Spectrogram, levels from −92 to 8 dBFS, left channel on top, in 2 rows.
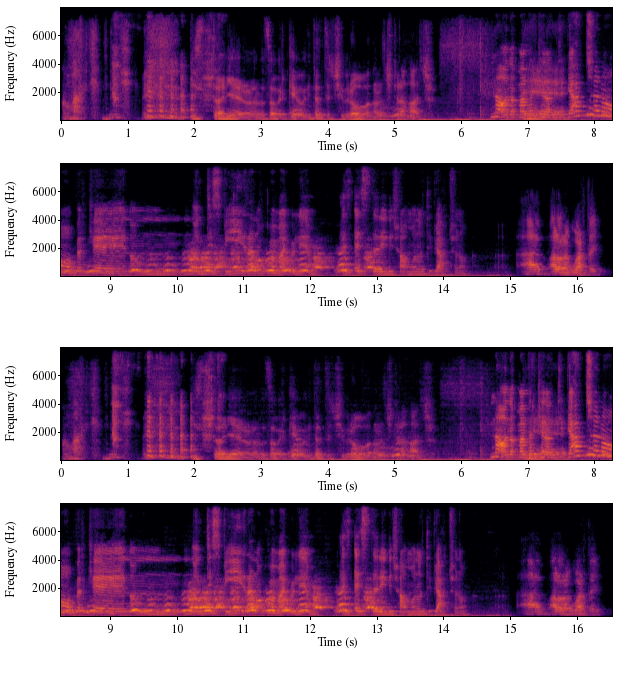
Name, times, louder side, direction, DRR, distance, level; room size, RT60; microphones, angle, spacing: voice 1, 0.0-6.5 6.9-7.6 15.1-16.4, left 2 dB, 60° left, 0.6 m, -36 dB
voice 2, 1.3-2.3 6.4-12.2 12.4-14.3, right 3 dB, 25° right, 0.5 m, -33 dB
Dog, 3.4-6.4 7.1-7.2 7.5-7.6 7.8-14.2, right 4 dB, 85° right, 0.6 m, -30 dB
2.9 x 2.4 x 2.3 m
head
